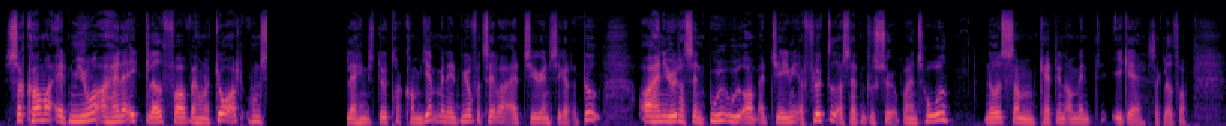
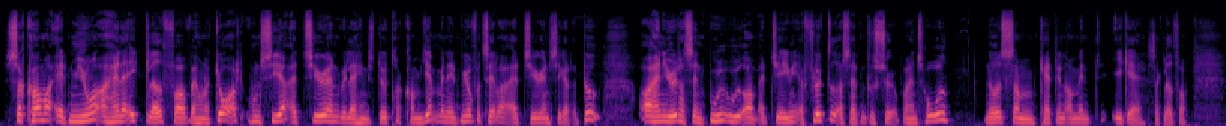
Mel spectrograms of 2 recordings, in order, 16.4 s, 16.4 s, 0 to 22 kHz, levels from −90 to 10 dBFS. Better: second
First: audio cutting out; at 3.5 s for 1 s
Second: none

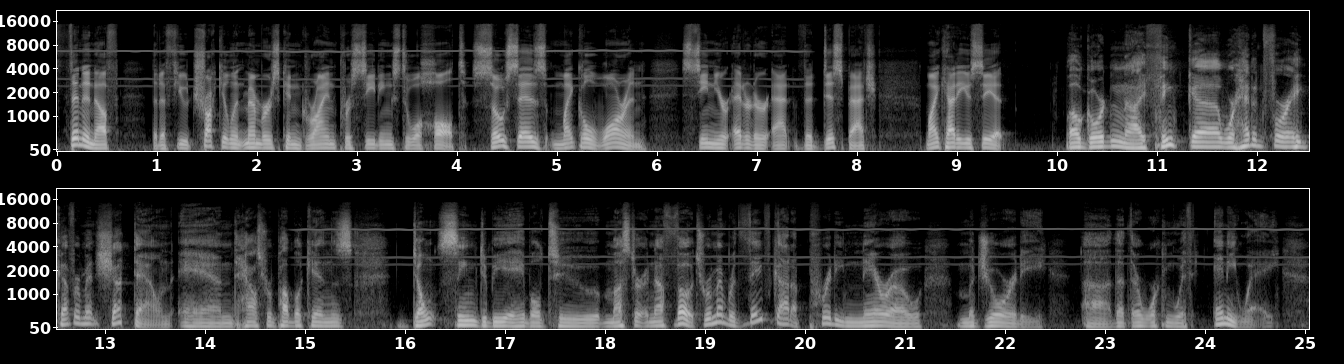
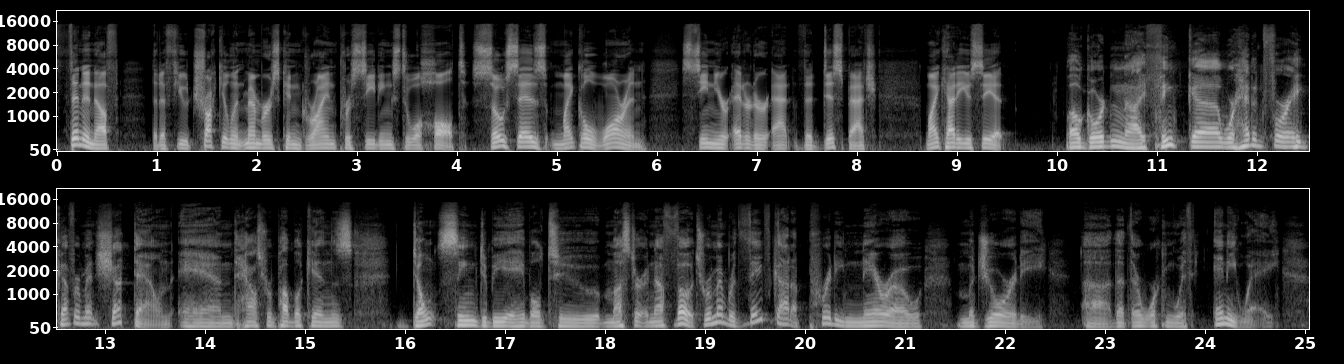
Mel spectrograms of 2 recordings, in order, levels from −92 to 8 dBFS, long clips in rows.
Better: second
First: high-pitched whine; faint; until 7.5 s and from 15 s on; 7 kHz, 25 dB below the speech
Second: none

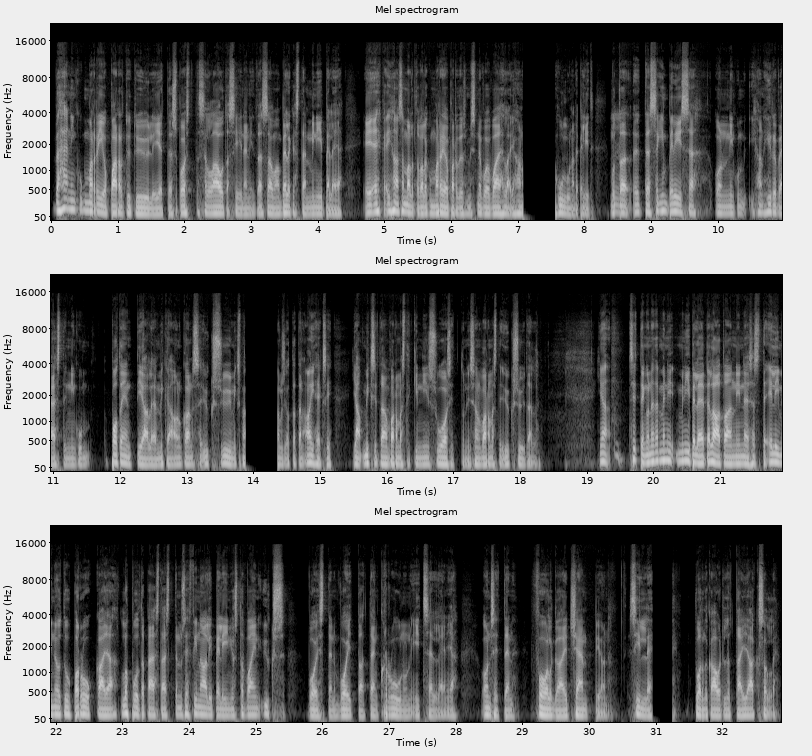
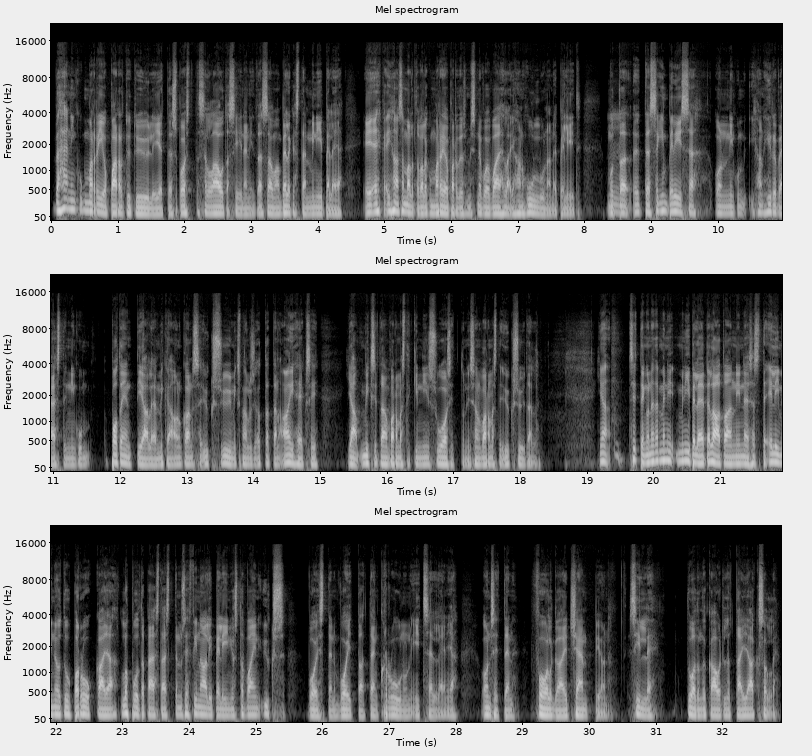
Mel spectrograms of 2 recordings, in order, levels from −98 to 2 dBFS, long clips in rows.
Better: second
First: audio freezing; at 7 s, at 14 s and at 31 s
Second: none

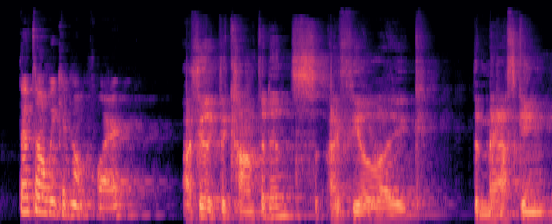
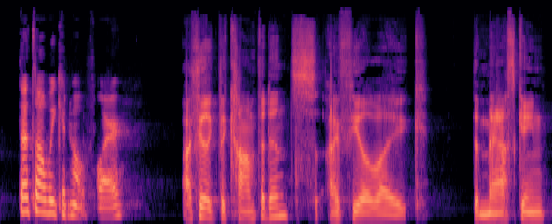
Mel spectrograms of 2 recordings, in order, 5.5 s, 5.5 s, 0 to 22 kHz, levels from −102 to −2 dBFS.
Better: second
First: room echo; very slight; dies away in 0.6 s // off-mic speech; somewhat distant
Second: none

